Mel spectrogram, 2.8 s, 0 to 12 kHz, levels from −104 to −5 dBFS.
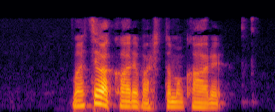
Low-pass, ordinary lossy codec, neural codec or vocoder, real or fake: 7.2 kHz; MP3, 48 kbps; codec, 16 kHz, 6 kbps, DAC; fake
